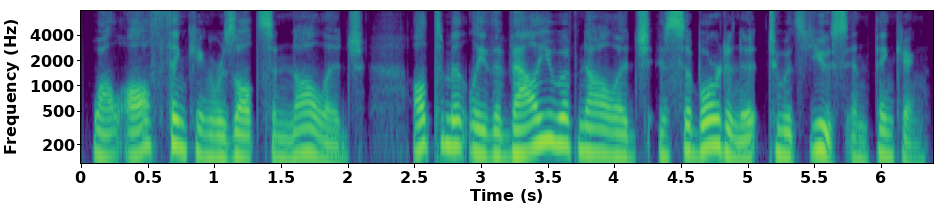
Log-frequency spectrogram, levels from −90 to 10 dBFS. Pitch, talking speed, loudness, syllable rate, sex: 150 Hz, 170 wpm, -16 LUFS, 6.2 syllables/s, male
